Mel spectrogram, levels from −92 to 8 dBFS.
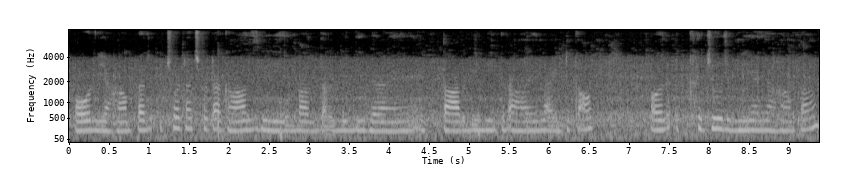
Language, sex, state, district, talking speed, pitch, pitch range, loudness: Hindi, female, Bihar, Purnia, 120 wpm, 215 Hz, 205-230 Hz, -26 LUFS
